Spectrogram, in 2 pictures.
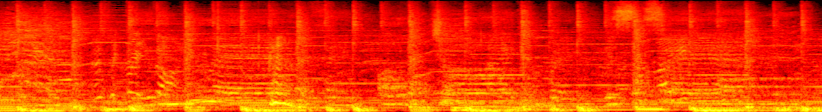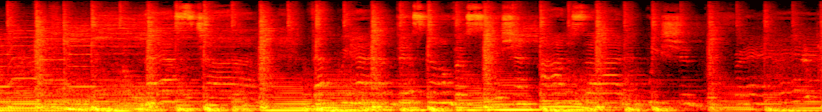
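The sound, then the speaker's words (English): A pop song plays loudly and continuously, with a steady, punchy drum beat driving under layered melodic instruments, and no talking over it. “Okay, if we could play the song clip now.”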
